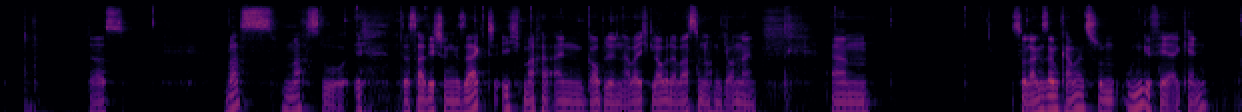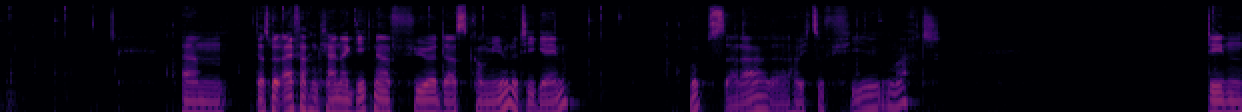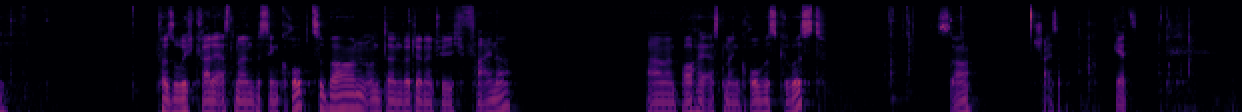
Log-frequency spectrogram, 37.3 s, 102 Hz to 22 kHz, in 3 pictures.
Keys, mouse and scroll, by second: 0.3 f, 3.5 right click, 4.2 shift+right click, 4.8 shift+right click, 5.3 shift+right click, 5.8 shift+right click, 6.2 shift+right click, 6.9 f, 7.3 Tab, 7.5-7.9 scroll down 3, 7.9 middle click, 8.6-9.0 scroll down 1, 9.0 middle click, 9.8-10.2 scroll up 2, 10.3 middle click, 11.1-11.6 scroll up 1, 11.7 Tab, 12.5 right click, 13.0 alt+shift+right click, 15.2 alt+shift+right click, 16.0-17.2 middle drag, 17.2 alt+shift+right click, 18.4 alt+shift+right click, 19.8 ctrl+z, 20.9 c, 25.4-27.0 middle drag, 27.0 c, 34.4 right click, 35.7 ctrl+z, 36.5 g.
